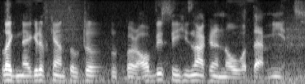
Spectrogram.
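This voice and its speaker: A man in a Curaçao accent at a fairly quick pace. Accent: Curacao. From Curacao. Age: 20s. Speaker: caller. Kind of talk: casual chat.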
